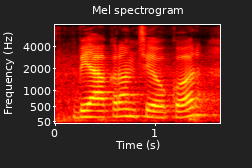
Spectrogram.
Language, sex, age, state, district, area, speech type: Maithili, male, 18-30, Bihar, Saharsa, rural, spontaneous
